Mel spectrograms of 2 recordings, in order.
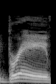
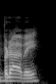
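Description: First: The vowel is an English 'ay' glide. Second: The vowel is a flat Spanish 'a'. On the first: The speaker calls it right. "in English we do say brave" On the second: The speaker calls it wrong. "We don't say brave"

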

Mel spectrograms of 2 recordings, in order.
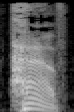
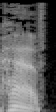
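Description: First: The H is breathed fairly strongly. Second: The H is breathed very softly.

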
